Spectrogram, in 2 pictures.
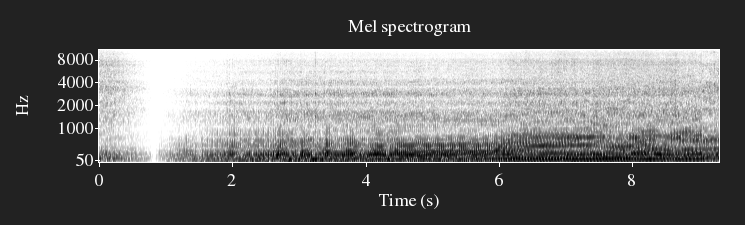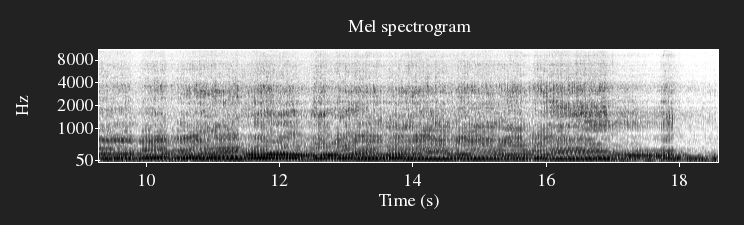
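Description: ATV engine revving hard, rising and falling in pitch as the quad spins its wheels through deep mud. The sound drops out briefly about a second in.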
